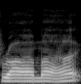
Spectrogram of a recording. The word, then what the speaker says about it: Ram: Ram, pronounced Rama, is the incarnation of Vishnu as the prince of responsibility.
